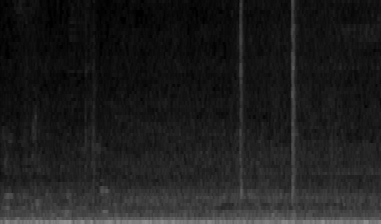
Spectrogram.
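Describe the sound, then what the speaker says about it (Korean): Dense street traffic in central Tashkent, Uzbekistan, with a steady roar of car and bus engines close by and a murmur of passers-by, continuous across the clip. "여기도 교통이 장난 아니네."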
